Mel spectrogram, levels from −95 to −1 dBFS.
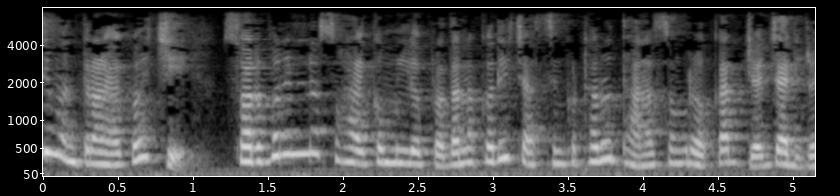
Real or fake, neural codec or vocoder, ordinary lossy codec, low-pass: real; none; none; 7.2 kHz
